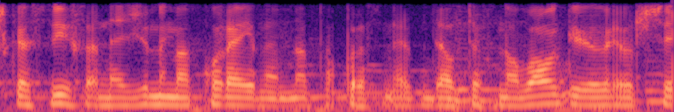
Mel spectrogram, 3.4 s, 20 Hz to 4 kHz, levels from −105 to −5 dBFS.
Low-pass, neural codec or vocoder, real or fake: 3.6 kHz; codec, 16 kHz, 2 kbps, X-Codec, HuBERT features, trained on general audio; fake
